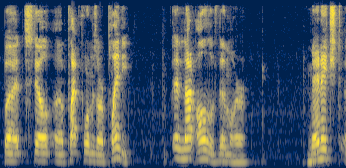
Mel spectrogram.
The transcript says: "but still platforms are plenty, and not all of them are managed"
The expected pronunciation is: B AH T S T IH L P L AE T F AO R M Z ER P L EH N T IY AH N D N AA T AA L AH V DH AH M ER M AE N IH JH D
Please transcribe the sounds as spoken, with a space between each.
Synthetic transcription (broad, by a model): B AH T S T IH L P L AE T F AO R M Z ER P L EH N T IY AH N N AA T AA L AH V DH AH M ER M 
